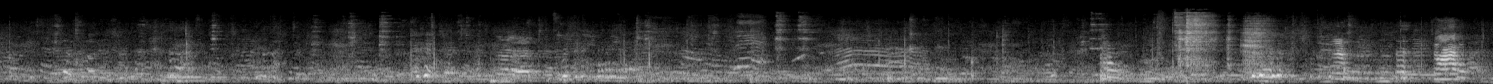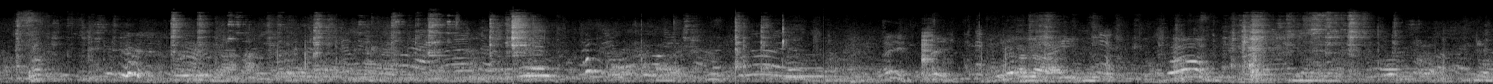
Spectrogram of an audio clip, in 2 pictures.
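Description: A crowd of men and women chatter loudly all around in an echoing hall.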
